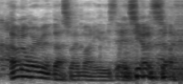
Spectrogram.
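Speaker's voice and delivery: ordinary delivery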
